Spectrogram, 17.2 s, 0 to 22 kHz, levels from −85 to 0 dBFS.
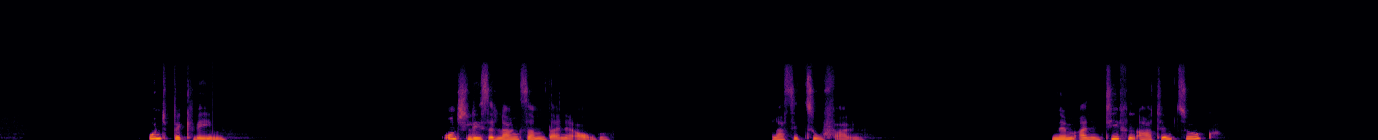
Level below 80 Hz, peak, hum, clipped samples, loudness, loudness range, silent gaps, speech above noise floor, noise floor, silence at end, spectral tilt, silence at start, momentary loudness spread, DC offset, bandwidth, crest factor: -86 dBFS; -16 dBFS; none; under 0.1%; -34 LUFS; 9 LU; none; 56 dB; -89 dBFS; 2.2 s; -7 dB/octave; 1.9 s; 16 LU; under 0.1%; 12 kHz; 20 dB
